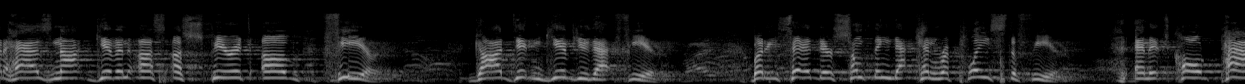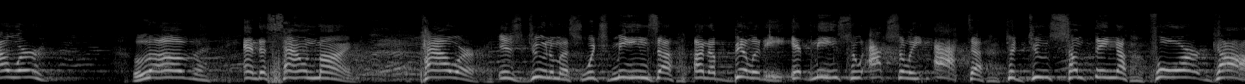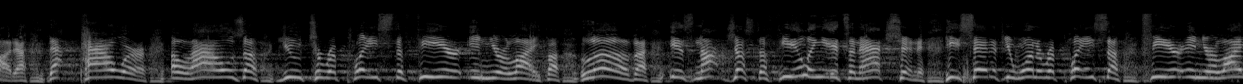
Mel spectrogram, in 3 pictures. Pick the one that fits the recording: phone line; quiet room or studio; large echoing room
large echoing room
